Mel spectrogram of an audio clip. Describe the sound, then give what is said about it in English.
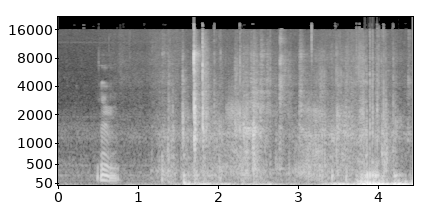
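A door is opened to let a dog inside, with a few sharp clunks and rattles, followed by shuffling, thumping movement and a low rumble as the dog comes through, with a brief vocal sound early on. “I need to let the dog in.”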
